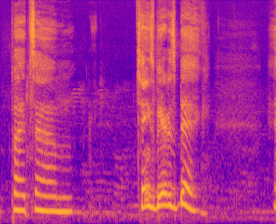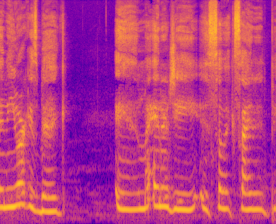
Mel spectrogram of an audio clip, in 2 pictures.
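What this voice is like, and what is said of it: Raspy, hoarse, fading voice. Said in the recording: “forgive my voice. It's gone... you're losing your voice... I'm already naturally raspy”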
